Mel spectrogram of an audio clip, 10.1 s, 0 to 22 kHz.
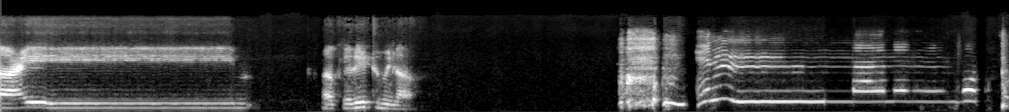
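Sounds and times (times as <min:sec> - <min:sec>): person coughing: 0:06.2 - 0:06.9.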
